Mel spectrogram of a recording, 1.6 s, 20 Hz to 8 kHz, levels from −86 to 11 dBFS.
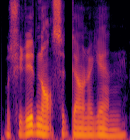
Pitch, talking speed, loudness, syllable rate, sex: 100 Hz, 260 wpm, -18 LUFS, 5.3 syllables/s, male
